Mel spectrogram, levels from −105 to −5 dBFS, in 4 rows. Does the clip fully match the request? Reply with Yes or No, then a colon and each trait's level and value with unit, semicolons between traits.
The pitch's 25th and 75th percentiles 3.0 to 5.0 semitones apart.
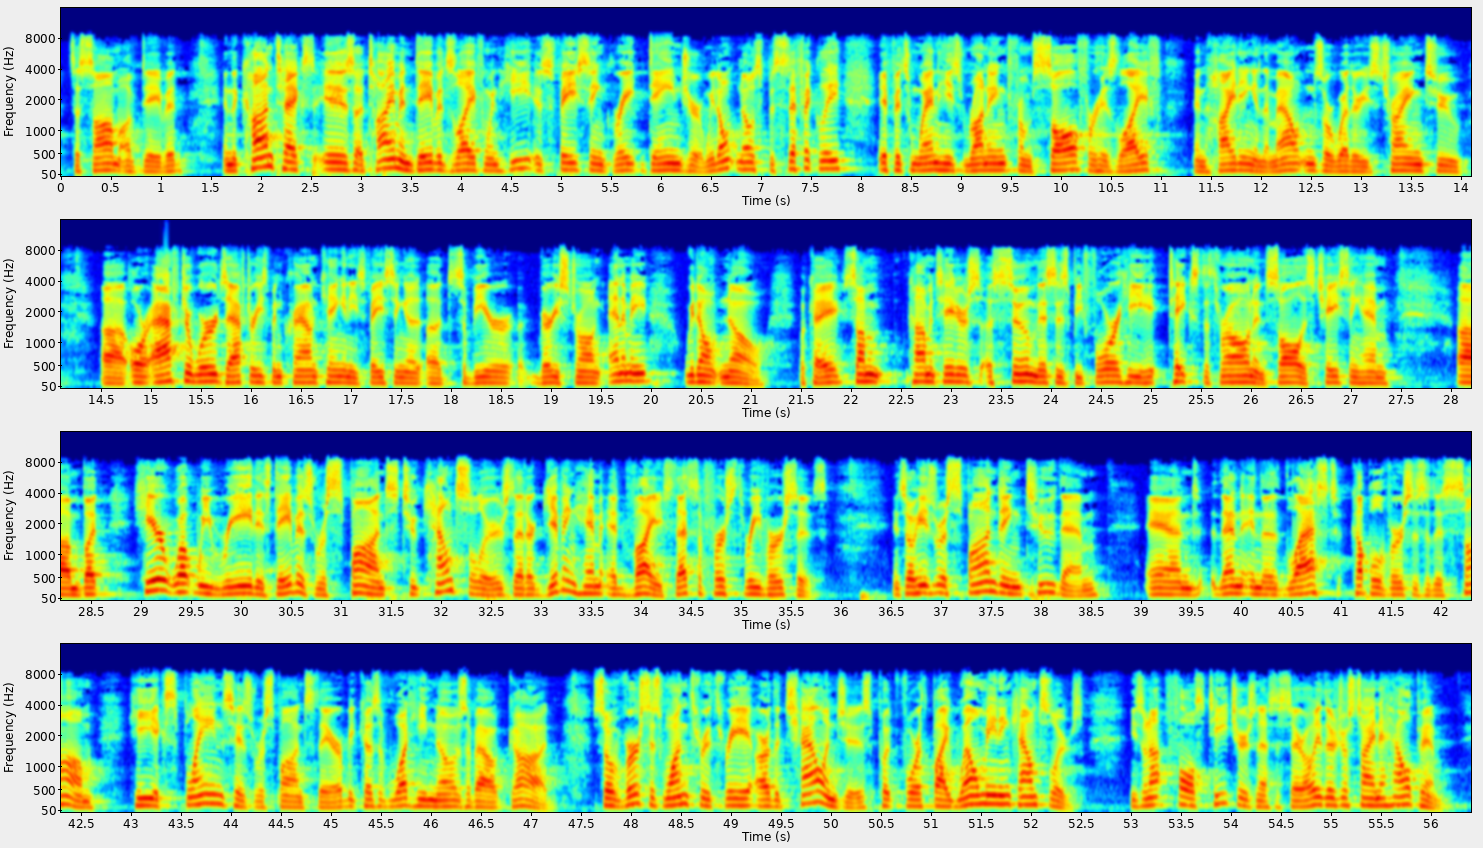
Yes: average, 3.7 semitones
